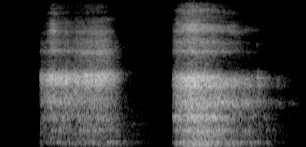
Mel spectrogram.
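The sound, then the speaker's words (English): Two slow, deep breaths, a full airy inhale followed after a short pause by a longer, gradually fading exhale, with no talking. “Listen to the sound of my breathing.”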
